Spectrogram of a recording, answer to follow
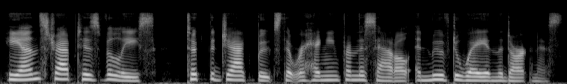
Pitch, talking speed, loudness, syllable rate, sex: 190 Hz, 210 wpm, -20 LUFS, 5.7 syllables/s, female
